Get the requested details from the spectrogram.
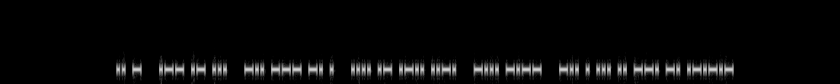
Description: Morse code, heard as a keyed tone, about 46 wpm, 700 Hz. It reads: IT WAS DONE HALF BY DESIGN.
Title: Sentences from Top 1000 Words - Review Part 5 - 45wpm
